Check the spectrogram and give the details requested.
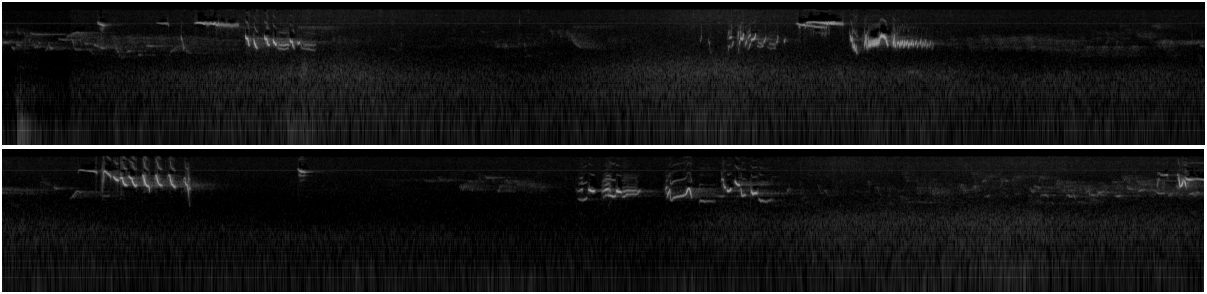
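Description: Songbirds chirping and calling in short bursts of high notes every few seconds, over a faint background hiss that slowly swells and fades.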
